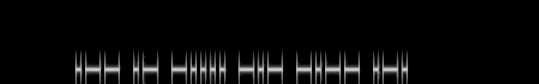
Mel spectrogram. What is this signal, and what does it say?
Morse code, heard as a keyed tone, about 25 wpm, 700 Hz. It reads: WA6KYR
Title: NA SOTA Chaser Callsigns 25wpm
